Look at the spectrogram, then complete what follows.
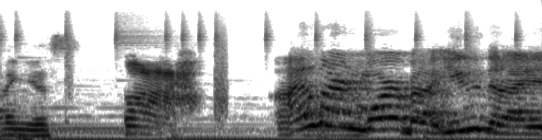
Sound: kiss smacking

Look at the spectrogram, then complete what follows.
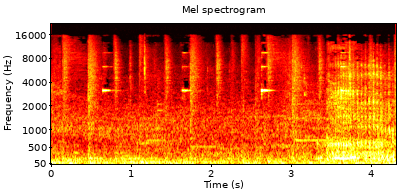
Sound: alarm beeping

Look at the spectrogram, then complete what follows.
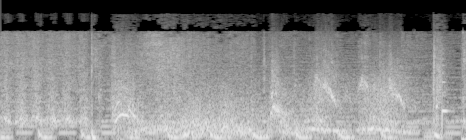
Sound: thunder crashing

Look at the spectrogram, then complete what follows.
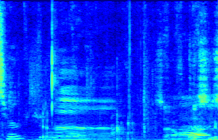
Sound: groans

